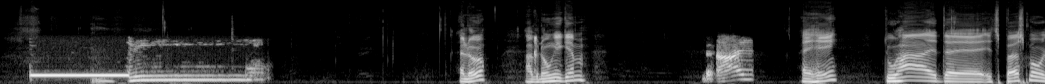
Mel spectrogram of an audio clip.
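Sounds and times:
steady electronic telephone dialing and ringing tones: 0.3s - 2.7s, 7.0s - 7.6s
speech: 4.6s - 6.0s, 7.0s - 10.4s.

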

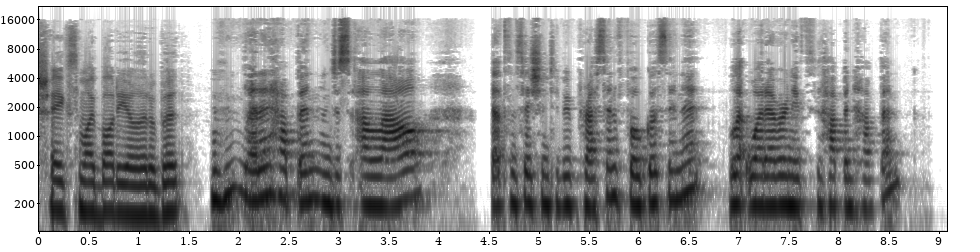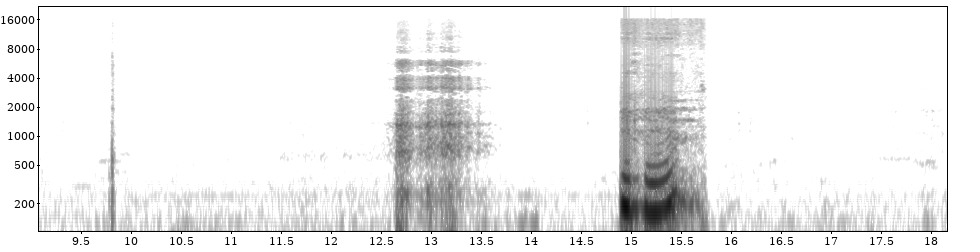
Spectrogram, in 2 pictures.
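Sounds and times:
speech: 0.1s - 8.7s, 14.9s - 15.6s
drawn-out voiced sighing yawn: 12.7s - 13.6s
person murmuring an acknowledgment: 14.9s - 15.6s.

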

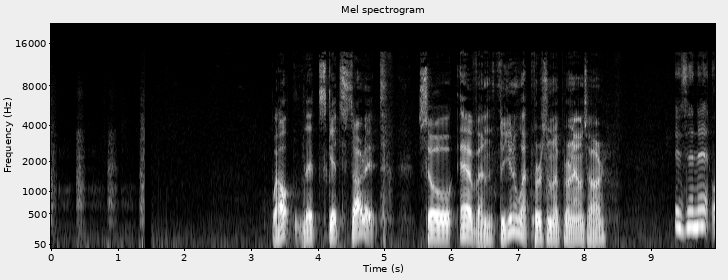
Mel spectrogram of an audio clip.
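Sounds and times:
dog panting: 0.0s - 1.4s
speech: 3.3s - 8.4s, 9.4s - 9.9s.

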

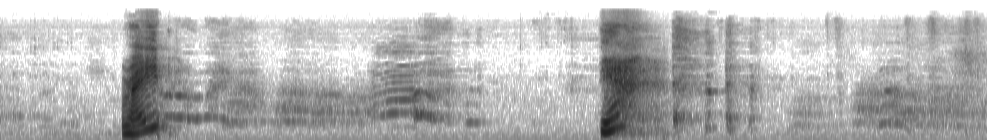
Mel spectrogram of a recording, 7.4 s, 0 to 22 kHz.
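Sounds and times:
speech: 0.9s - 1.4s, 4.5s - 4.8s
faint dogs barking: 1.6s - 3.0s, 5.9s - 7.4s.

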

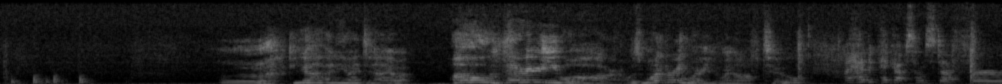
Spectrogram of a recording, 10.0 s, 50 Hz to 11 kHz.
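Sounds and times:
knocking on a wooden door: 0.0s - 1.0s
low hum: 0.0s - 10.0s
speech: 2.2s - 10.0s.

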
